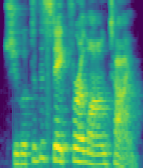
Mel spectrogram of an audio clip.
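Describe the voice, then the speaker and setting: A woman reading a children's story aloud like a teacher, animated and clearly phrased for young listeners. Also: on the low side, a little fast. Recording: roomy indoor echo.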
